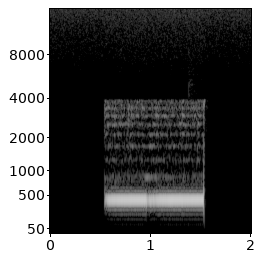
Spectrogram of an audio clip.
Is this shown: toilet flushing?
no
